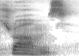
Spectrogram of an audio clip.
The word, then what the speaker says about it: drum: and 민수 plays the drums 라고 하면 되죠. 여기 dr은 발음이 주루 발음이에요. drum이라고 읽어주면 돼요.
